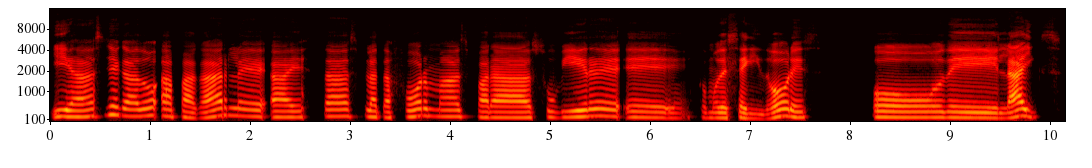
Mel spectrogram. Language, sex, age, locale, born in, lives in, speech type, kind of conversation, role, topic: Spanish, female, 45-49, es-VE, Venezuela, Italy, conversation, podcast, host, ¿Cómo influyen las redes sociales en la forma en que compartes tu trabajo?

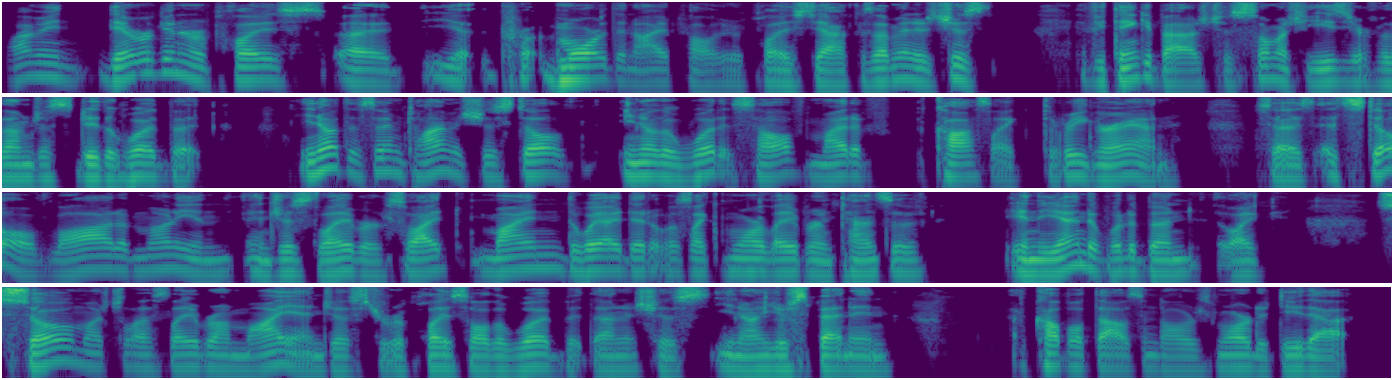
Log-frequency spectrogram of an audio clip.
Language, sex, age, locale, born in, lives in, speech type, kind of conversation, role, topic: English, male, 40-44, en-US, United States, United States, conversation, unstructured, none, Which home DIY project are you proudest of, and what makes it meaningful?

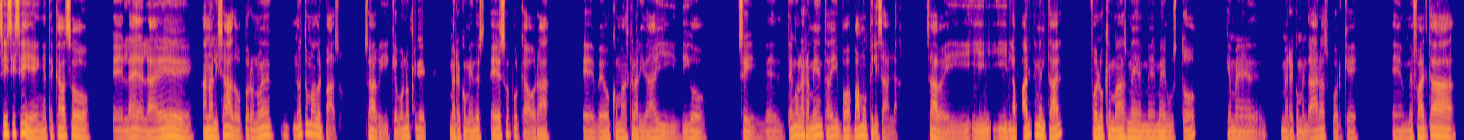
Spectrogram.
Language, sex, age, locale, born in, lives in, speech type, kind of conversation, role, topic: Spanish, male, 25-29, es-DO, United States, United States, conversation, advice, user, ¿Cómo puedo proteger mi autoestima cuando recibo críticas en el trabajo?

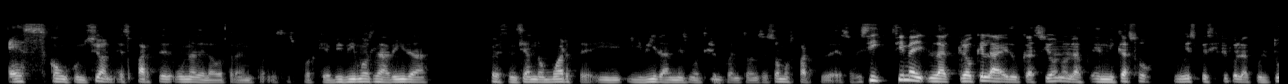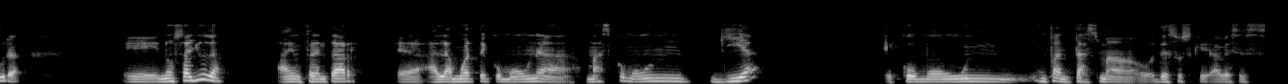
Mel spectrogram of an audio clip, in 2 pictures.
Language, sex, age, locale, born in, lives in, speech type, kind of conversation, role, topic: Spanish, male, 40-44, es-MX, Mexico, United States, conversation, unstructured, none, ¿Crees que aceptar la muerte puede cambiar la forma en que vivimos?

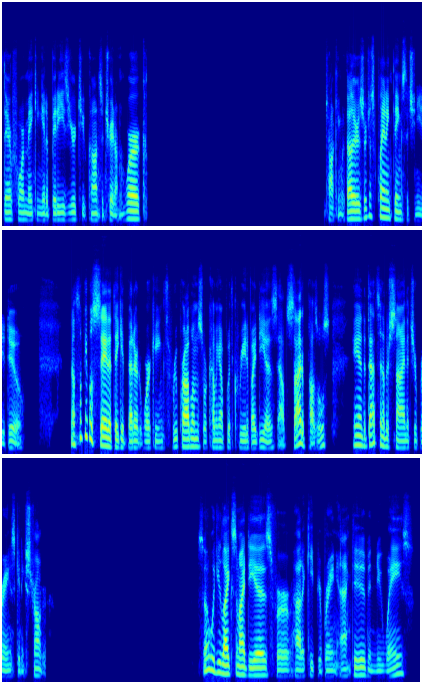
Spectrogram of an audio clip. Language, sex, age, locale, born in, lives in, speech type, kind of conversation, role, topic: English, male, 35-39, en-US, United States, United States, read, expert-assistant, expert, How do puzzles aid cognitive development?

